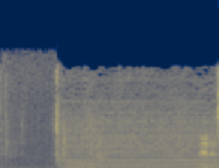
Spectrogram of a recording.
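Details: During a tracheostomy suctioning demonstration, a quiet room gives way abruptly to the steady motor hum of the suction machine switching on.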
